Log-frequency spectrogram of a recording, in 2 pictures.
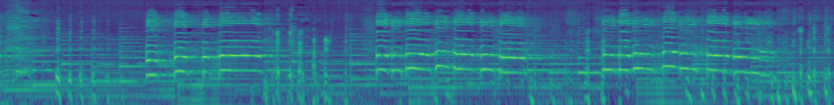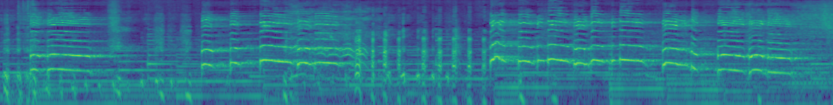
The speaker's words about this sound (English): That's the only sound? It's just him squeezing a rubber chicken? With a backing track, but the rubber chicken is doing the vocals.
